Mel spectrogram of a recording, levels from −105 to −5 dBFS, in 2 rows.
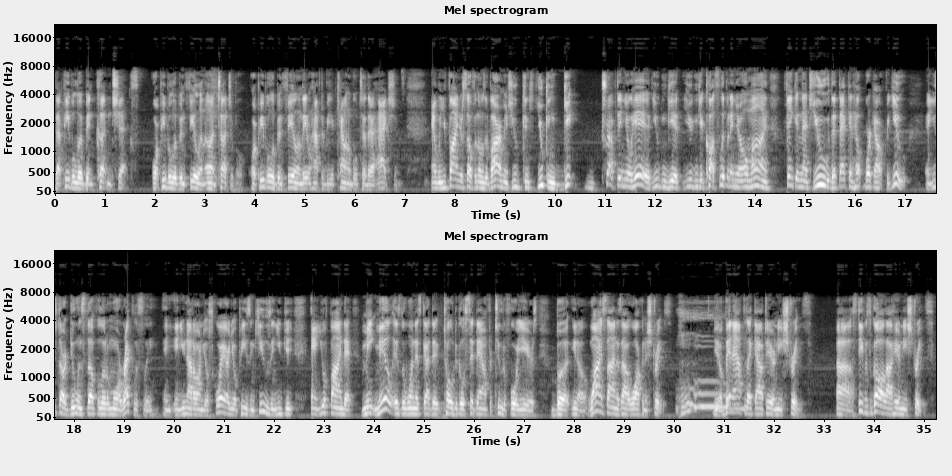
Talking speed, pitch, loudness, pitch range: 235 wpm, 135 Hz, -15 LUFS, 120-155 Hz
